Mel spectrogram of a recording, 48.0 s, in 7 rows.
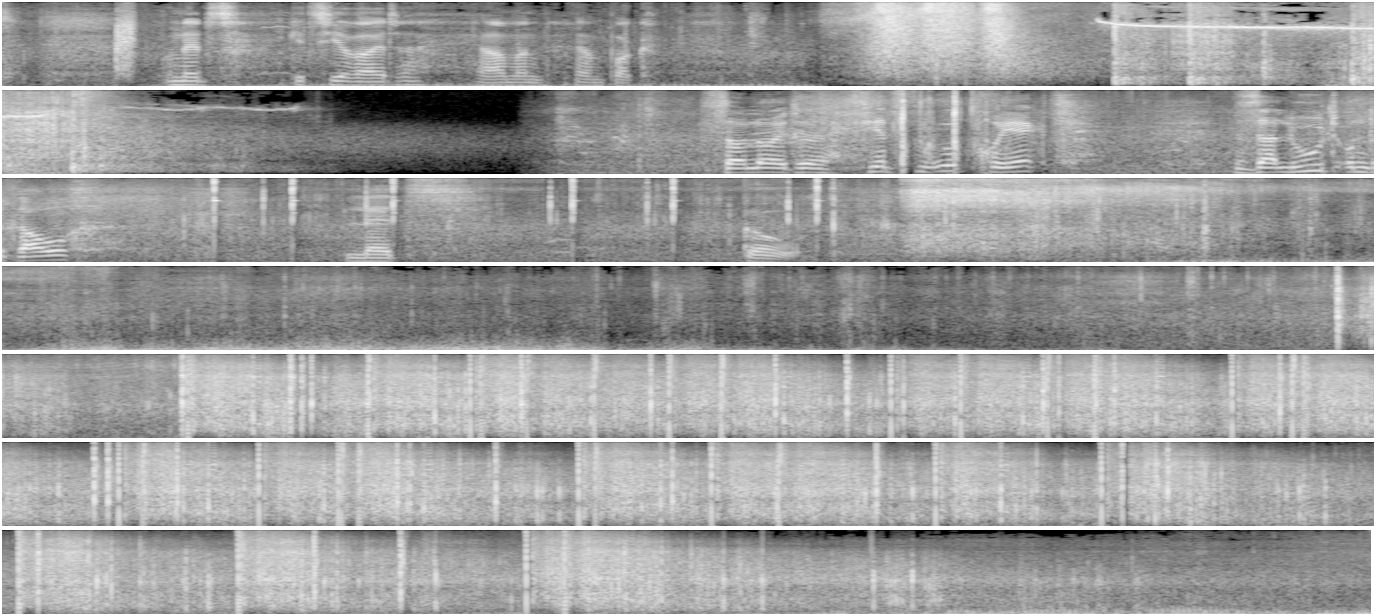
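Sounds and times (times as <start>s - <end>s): firework bangs: 4.1s - 8.5s, 17.5s - 21.5s, 27.2s - 46.6s
wind rumble on microphone: 19.1s - 28.3s, 42.8s - 48.0s.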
